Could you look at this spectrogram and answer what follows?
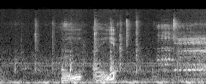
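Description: In the video game Minecraft, sheep bleat faintly a few times against busy game sounds while a person talks over them.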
